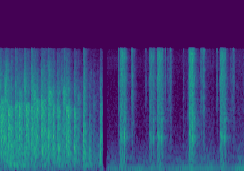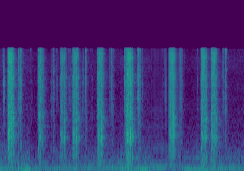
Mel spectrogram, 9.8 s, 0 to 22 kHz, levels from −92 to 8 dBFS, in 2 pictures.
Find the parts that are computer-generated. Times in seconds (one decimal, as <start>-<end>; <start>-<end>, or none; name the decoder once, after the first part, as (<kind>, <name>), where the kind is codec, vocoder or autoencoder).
7.9-8.5 (vocoder, BigVGAN v2)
